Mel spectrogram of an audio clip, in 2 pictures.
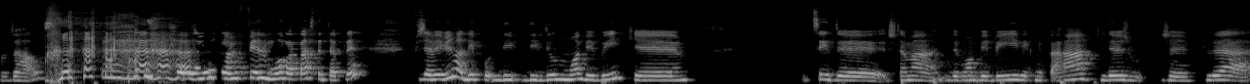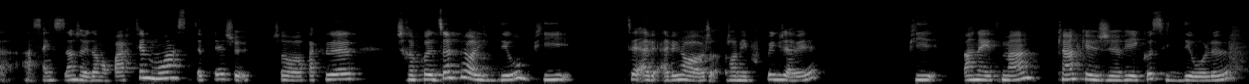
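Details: Adult woman living with both stuttering and cluttering, both reported to worsen with strong emotions, stress or fatigue; cluttering with stuttering.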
